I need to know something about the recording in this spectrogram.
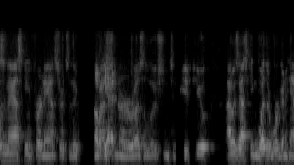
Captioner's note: murmurs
